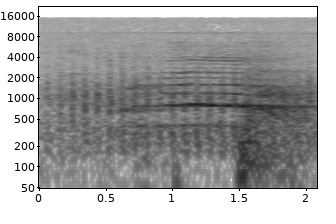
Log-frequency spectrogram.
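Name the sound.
helicopter flying overhead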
